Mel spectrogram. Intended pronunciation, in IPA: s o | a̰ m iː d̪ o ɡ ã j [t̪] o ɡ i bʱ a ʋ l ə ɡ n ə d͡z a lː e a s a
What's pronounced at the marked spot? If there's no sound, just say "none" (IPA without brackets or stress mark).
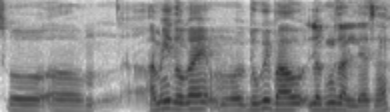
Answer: d̪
